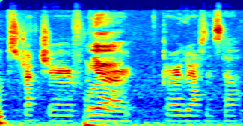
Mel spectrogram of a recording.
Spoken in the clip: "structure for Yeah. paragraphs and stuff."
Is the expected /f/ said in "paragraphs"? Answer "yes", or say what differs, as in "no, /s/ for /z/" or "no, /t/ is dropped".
yes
